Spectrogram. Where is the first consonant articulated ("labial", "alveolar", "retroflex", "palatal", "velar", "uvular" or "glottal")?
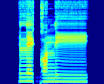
alveolar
